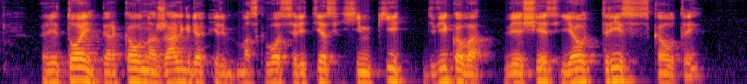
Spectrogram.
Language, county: Lithuanian, Kaunas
